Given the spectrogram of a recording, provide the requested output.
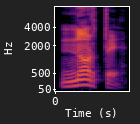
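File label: "norte", Spanish, female; mekanta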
